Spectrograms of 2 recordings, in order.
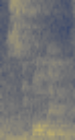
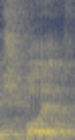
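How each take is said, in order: First: The word begins with an 's' sound. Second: The word begins with a 'sh' sound. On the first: The speaker belongs to the group lacking this sound. The speaker calls it wrong. "Eles não tinham o som de X" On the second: The speaker belongs to the group that has this sound. The speaker calls it right. "diga Shibolete"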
